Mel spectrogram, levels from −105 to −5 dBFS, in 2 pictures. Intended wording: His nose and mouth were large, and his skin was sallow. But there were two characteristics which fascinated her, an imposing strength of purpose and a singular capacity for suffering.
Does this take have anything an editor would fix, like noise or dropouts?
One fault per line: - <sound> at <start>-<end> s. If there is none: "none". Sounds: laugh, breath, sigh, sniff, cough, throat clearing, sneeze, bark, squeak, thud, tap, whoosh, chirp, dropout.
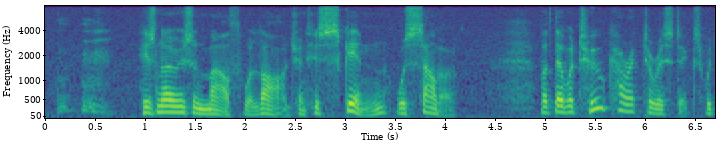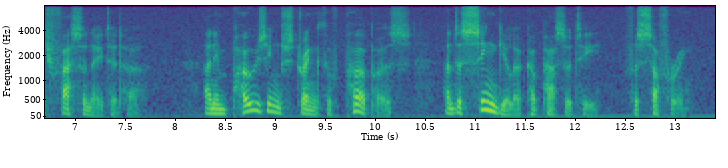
- throat clearing at 0.1-0.8 s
